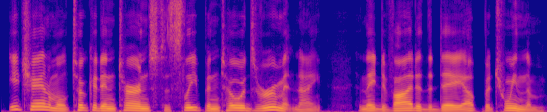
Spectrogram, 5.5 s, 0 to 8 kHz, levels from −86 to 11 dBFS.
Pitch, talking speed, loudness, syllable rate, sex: 135 Hz, 230 wpm, -18 LUFS, 5.3 syllables/s, male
